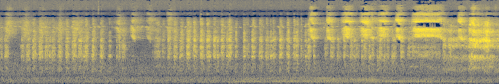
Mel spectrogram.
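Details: Two Great Blue Heron chicks in their nest beg as a parent returns with food: a rapid, steady ticking clatter repeated several times a second, rising and falling in bursts over a low rumbling background hum.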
